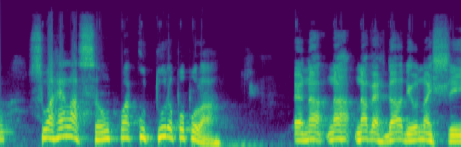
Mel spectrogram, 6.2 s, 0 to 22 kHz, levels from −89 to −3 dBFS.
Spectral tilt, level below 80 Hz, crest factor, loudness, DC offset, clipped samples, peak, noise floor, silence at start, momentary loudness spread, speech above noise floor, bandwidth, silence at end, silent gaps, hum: -7 dB/octave; -40 dBFS; 14 dB; -16 LUFS; under 0.1%; under 0.1%; -2 dBFS; -51 dBFS; 0 s; 6 LU; 37 dB; 12 kHz; 0 s; none; none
